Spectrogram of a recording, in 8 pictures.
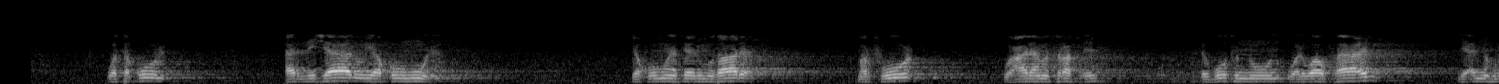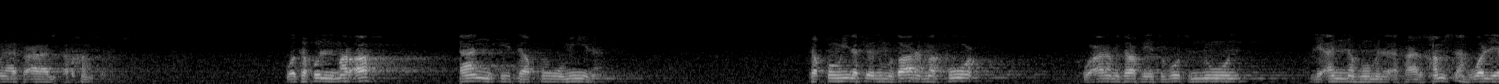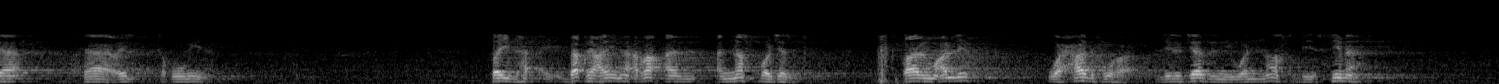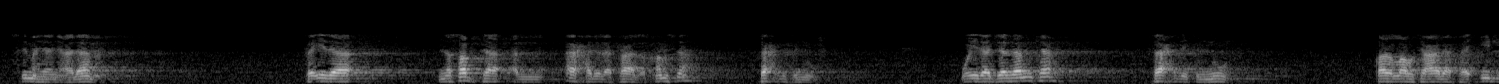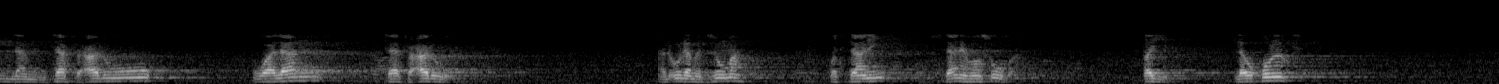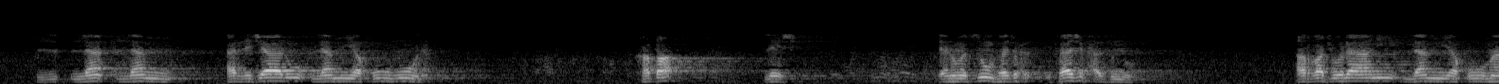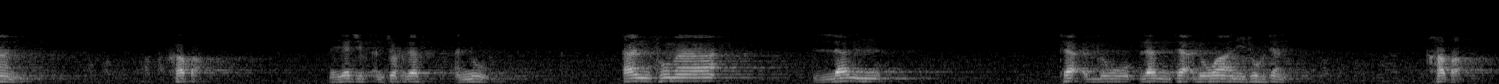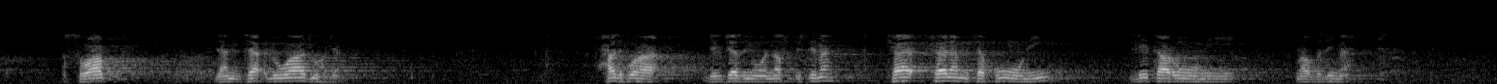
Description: الدرس 39 المعرب والمبنى28- الابيات 44 و 45 (شرح الفية ابن مالك) - فضيلة الشيخ محمد بن صالح العثيمين رحمه الله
